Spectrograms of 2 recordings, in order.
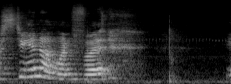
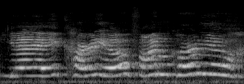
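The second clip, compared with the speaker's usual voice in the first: excited cheer; 8 semitones higher, slower than usual. Real, not acted. Cheering last cardio move.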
